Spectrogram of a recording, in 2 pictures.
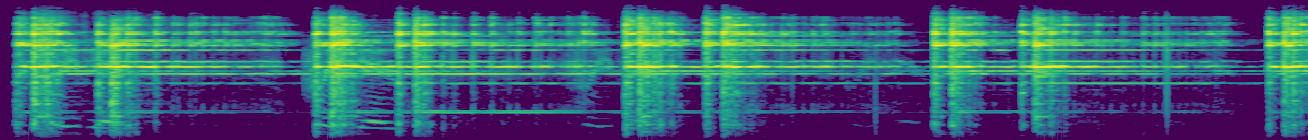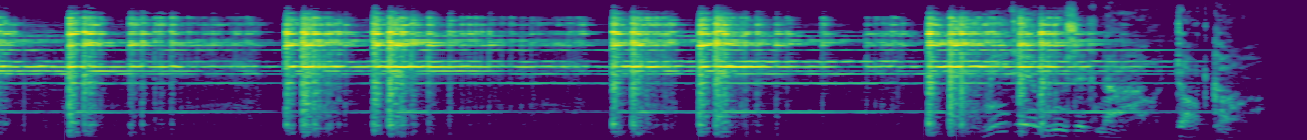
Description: School Bell Old Fast

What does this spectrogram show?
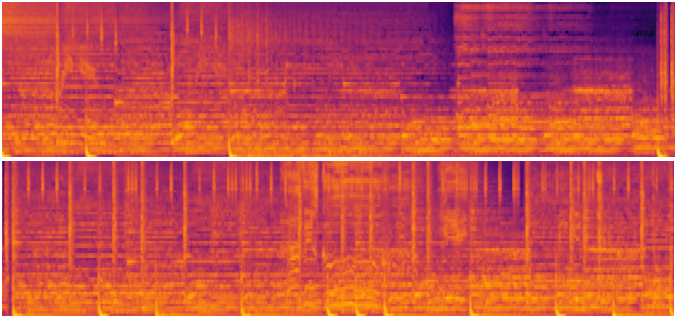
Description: smooth soul vibes loop

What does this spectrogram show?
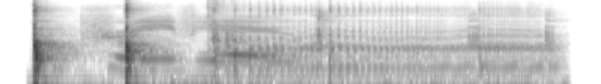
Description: Christmas bauble dropped on a table; beanstalk audio

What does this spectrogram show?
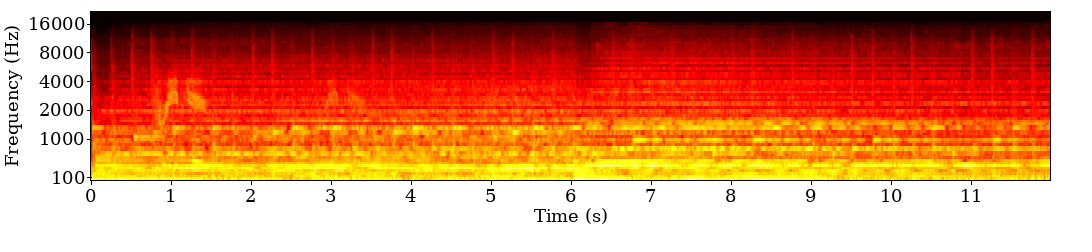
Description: flowing emotions loop

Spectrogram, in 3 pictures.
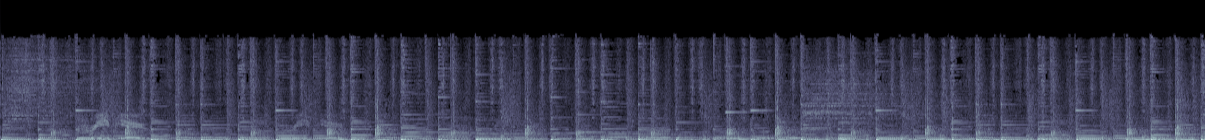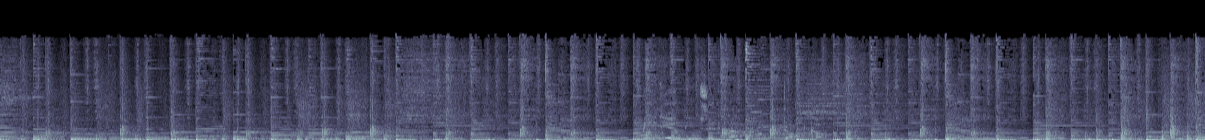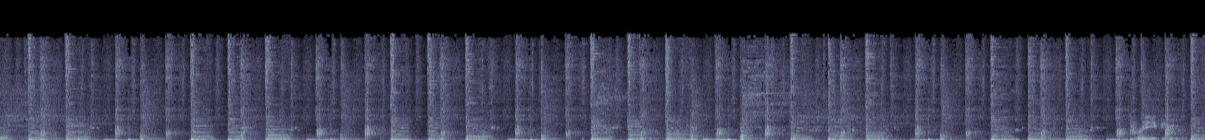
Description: another way loop

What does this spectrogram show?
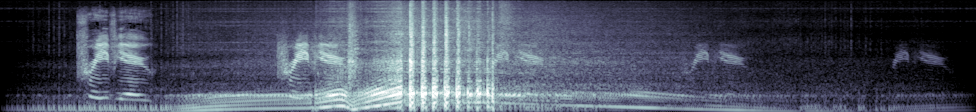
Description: MITSUBISHI EVOLOUTION EXHAUST TAKEOFF

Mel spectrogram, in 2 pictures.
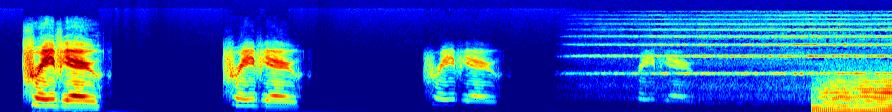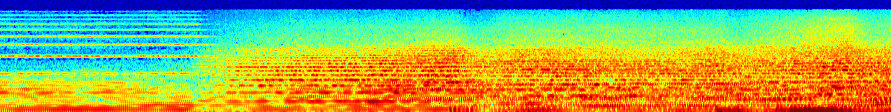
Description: a light down below no staccatos no perc

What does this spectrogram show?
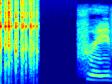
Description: CARTOON CHATTER

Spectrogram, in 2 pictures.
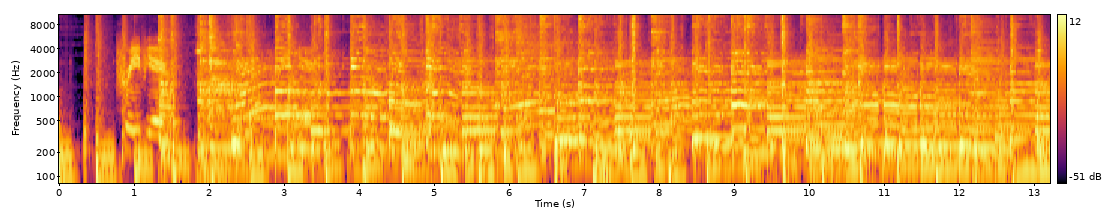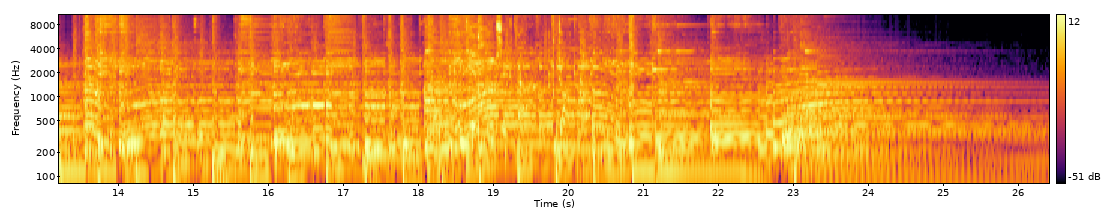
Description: blues

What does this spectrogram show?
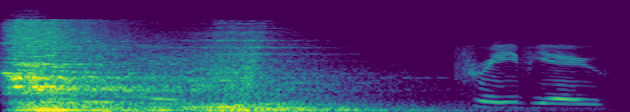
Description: Whoosh; Sound Effects Bible

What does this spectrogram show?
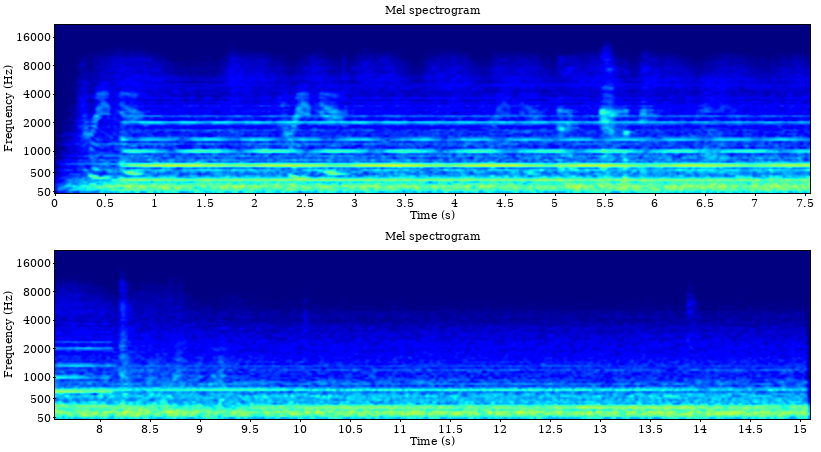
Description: Metro Train Interior

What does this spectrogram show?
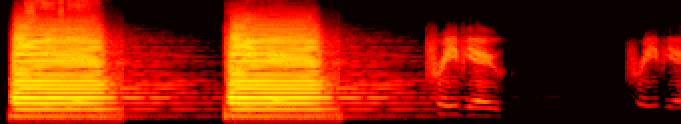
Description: Fog Horn

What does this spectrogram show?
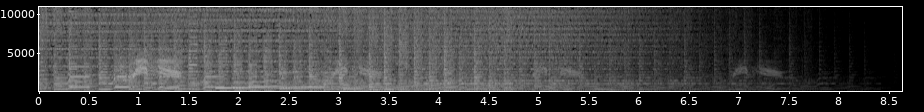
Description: forward thinking stinger

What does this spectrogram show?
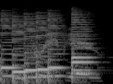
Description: Casino Slot Machine Win Fanfare

